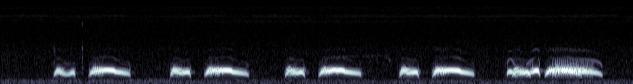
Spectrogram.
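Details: A spotted dove serving as a trapping decoy in Gia Lai, Vietnam, calls in rhythmic pairs of a clipped note followed by a fuller drawn-out coo, five pairs in quick succession, low and throaty, with a thin steady whine in the background.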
